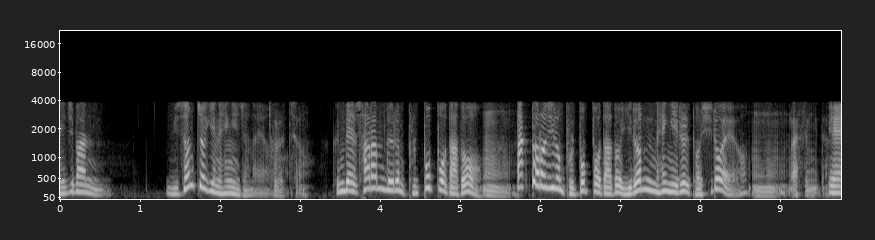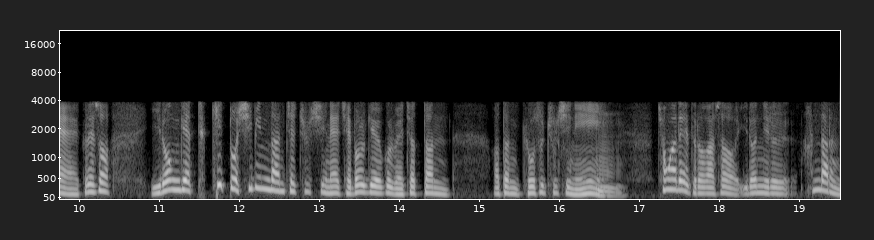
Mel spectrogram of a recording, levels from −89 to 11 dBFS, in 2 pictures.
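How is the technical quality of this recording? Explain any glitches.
The technical quality of this recording holds up with no glitches to explain, the speech coming through a G.711 call path that leaves nothing above 4 kHz.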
